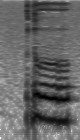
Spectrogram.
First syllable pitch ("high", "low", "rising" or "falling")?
low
